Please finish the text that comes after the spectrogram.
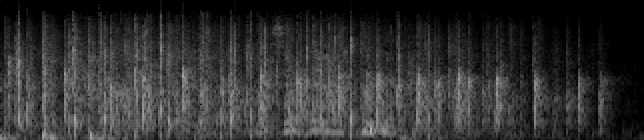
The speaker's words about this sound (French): Alors je te tends le micro et euh, je vous remercie à tous et on peut l'applaudir pour l'encourager.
